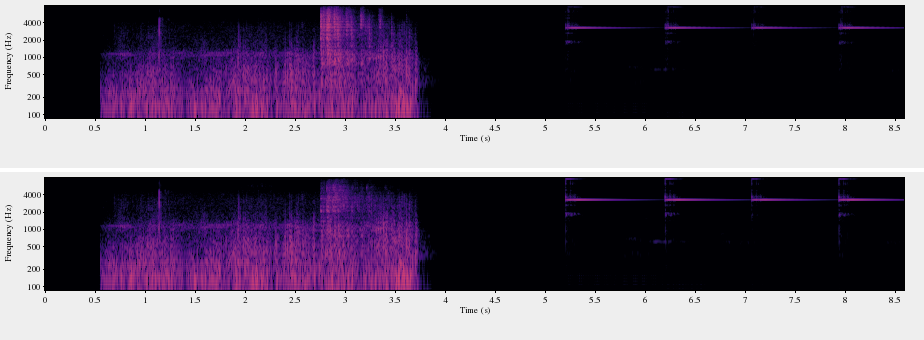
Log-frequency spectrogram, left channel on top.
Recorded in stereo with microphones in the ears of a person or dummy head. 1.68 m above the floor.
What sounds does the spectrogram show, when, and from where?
0.6 s snoring: centre (ahead or behind), 0.5 m
2.8 s a door slam: 60° left (ahead or behind), 3 m
5.2 s a bicycle bell: 30° right (ahead or behind), 4.5 m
